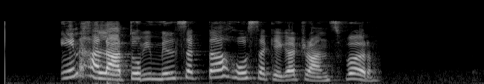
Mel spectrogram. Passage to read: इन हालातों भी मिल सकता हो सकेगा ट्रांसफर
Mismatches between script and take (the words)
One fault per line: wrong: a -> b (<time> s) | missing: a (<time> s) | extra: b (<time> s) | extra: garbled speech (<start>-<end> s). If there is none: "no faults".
no faults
